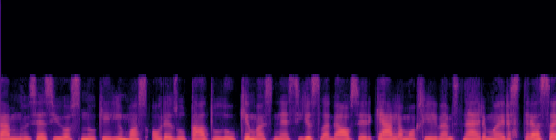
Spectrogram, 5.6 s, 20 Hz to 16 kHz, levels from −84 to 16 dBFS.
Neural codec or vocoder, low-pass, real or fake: codec, 16 kHz, 0.8 kbps, ZipCodec; 7.2 kHz; fake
